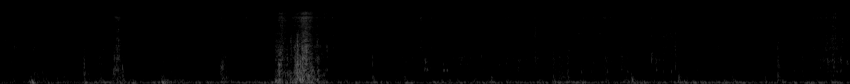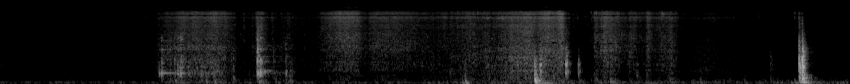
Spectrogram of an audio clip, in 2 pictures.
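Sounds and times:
cloth bag and plastic rustling: 0:07.8 - 0:09.2, 0:10.0 - 0:16.0.

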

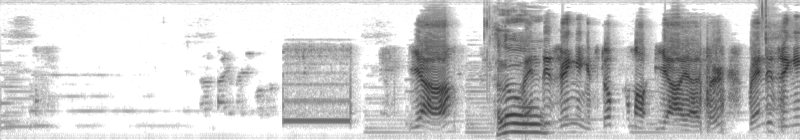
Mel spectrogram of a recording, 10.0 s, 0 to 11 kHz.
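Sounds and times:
telephone ringing tone: 0:03.5 - 0:04.5
man speaking: 0:05.2 - 0:07.4.

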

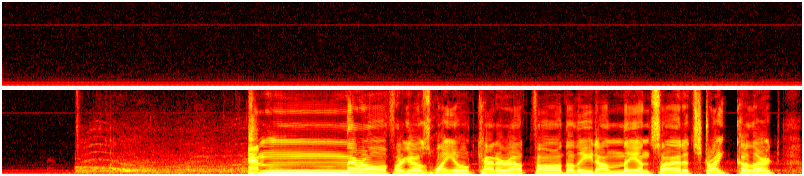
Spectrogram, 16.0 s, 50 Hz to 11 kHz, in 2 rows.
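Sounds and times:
electrical hum: 0:00.0 - 0:16.0.

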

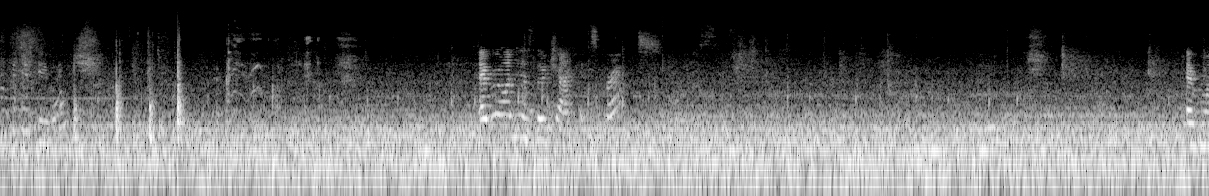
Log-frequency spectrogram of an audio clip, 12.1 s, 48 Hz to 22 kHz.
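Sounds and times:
elevator car rumbling: 0:00.0 - 0:12.0.

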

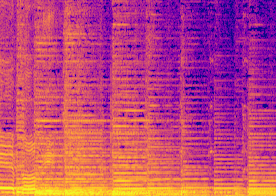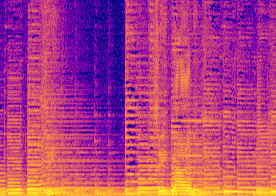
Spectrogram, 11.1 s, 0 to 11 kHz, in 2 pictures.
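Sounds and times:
acoustic guitar blues playing: 0:00.0 - 0:11.0.

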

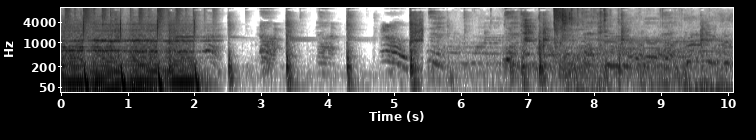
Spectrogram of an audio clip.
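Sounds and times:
film soundtrack music: 0:00.0 - 0:02.9.

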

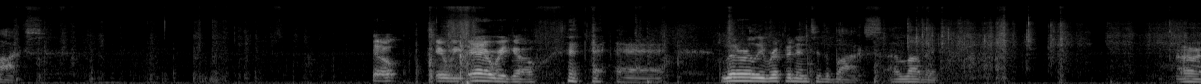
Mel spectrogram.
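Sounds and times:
cardboard box rustling: 0:00.7 - 0:10.0.

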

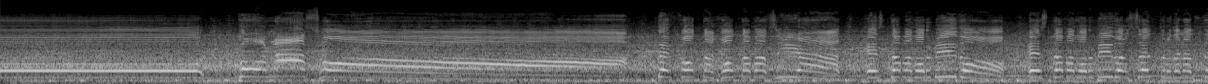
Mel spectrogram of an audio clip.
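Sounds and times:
stadium crowd noise: 0:00.0 - 0:12.0
commentator shouting goal: 0:01.7 - 0:12.0.

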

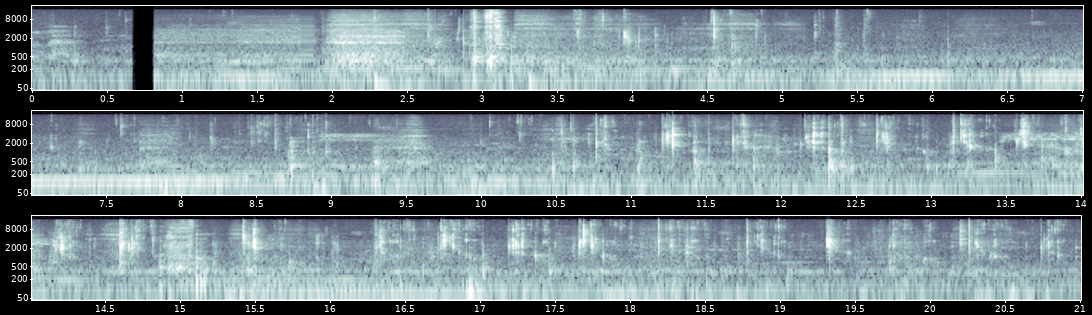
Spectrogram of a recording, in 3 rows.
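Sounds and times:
wet chewing and lip smacking: 0:02.0 - 0:21.0
fingers squishing in curry: 0:07.0 - 0:21.0.

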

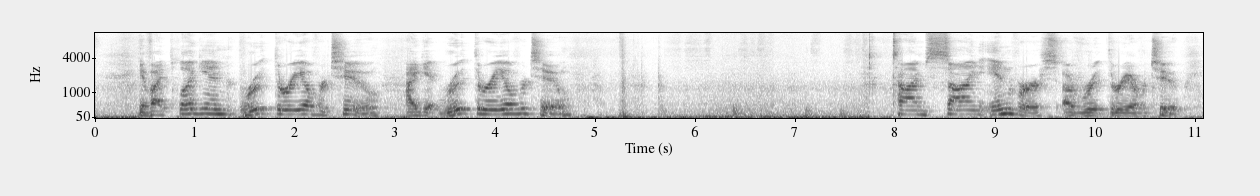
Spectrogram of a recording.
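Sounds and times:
low rumble: 0:05.7 - 0:07.8.

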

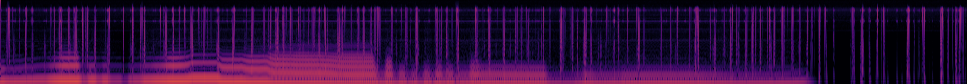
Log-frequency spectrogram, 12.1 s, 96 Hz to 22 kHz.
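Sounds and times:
low synthesizer note: 0:00.0 - 0:10.2
crackling static clicks: 0:00.0 - 0:12.0.

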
